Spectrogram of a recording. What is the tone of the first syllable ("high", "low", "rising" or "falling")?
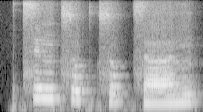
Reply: high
